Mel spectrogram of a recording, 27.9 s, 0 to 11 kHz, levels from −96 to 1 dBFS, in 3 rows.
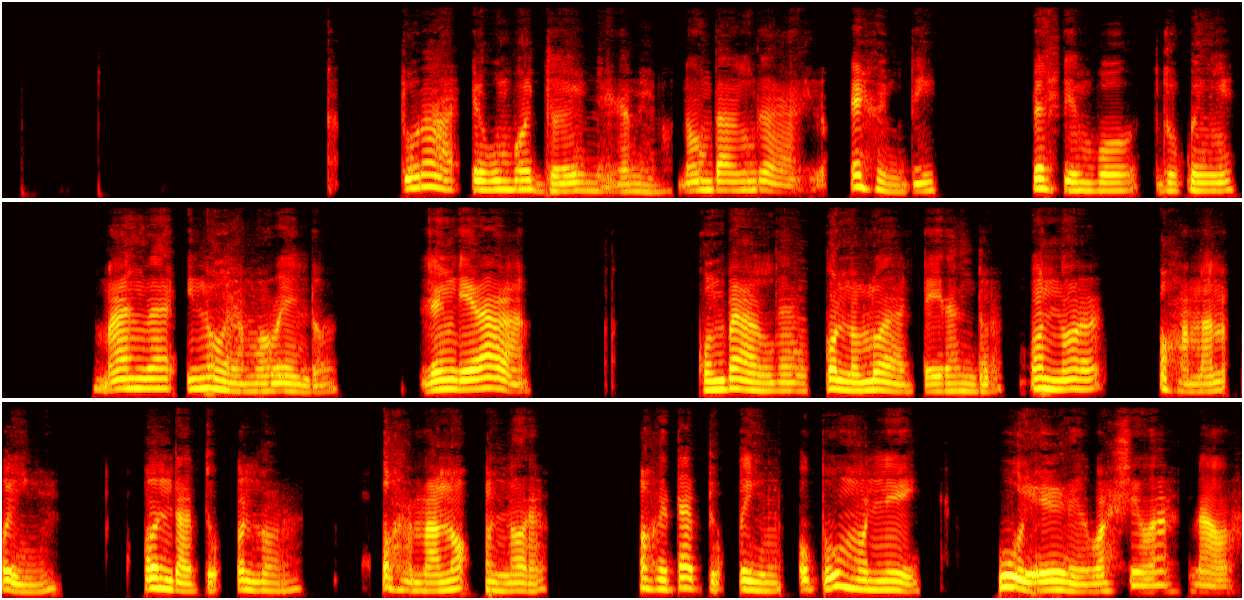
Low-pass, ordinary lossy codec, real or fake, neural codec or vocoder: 9.9 kHz; MP3, 64 kbps; fake; codec, 44.1 kHz, 1.7 kbps, Pupu-Codec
